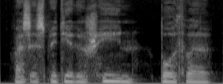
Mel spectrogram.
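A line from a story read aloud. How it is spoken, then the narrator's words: Fearful whisper. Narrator (German): flüsterte Poole, und die alte Angst kroch ihm in den Nacken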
